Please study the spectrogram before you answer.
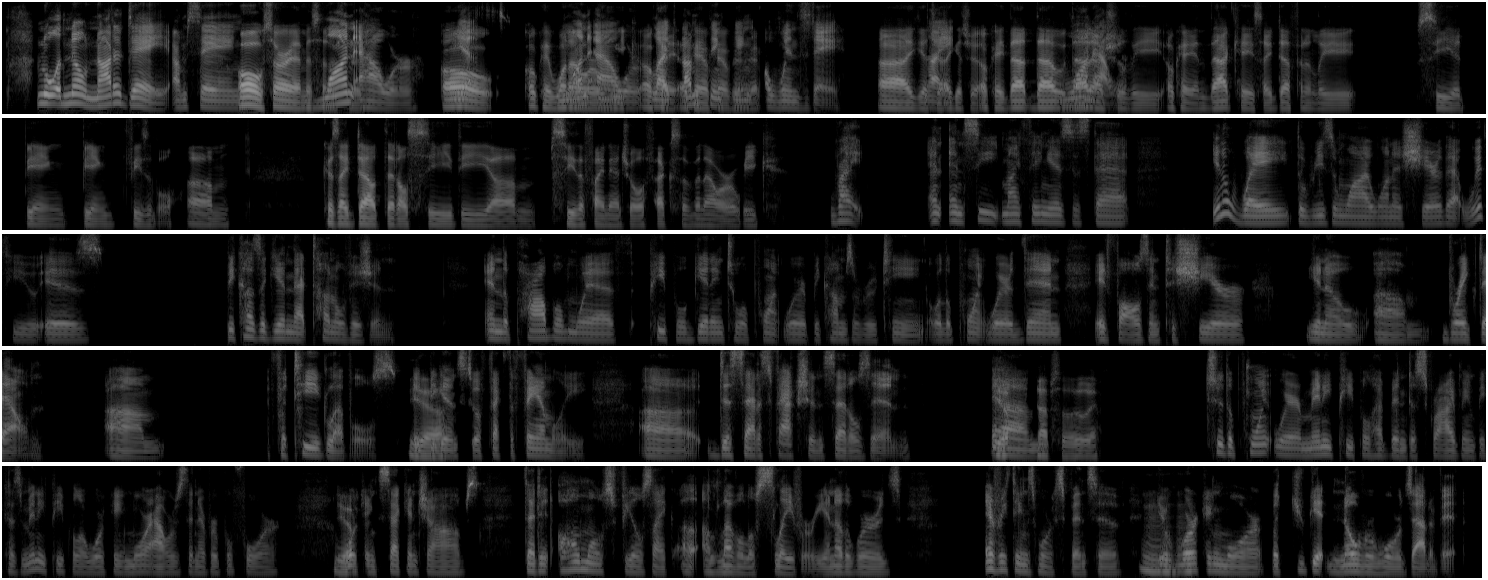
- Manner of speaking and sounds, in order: none
- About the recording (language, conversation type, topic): English, advice, How can I make my daily routine more joyful?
